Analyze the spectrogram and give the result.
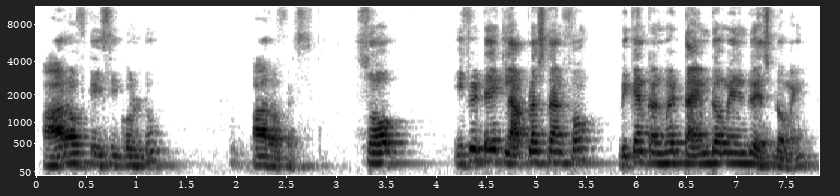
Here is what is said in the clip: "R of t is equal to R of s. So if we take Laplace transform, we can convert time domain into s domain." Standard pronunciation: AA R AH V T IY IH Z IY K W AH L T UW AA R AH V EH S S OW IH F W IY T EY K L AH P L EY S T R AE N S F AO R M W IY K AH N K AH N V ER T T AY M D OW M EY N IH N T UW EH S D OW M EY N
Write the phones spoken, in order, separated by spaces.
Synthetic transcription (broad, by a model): AA R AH F T IY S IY K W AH L T UW AA R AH F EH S S OW IH F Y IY T EY K L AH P L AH S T AE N F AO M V IY K AH N K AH N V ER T T AY M D OW M EY N IH N T UW EH S D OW M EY N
